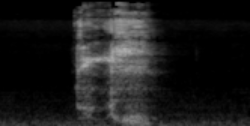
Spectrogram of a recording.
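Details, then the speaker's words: A single forceful adult sneeze, sharp hissing burst dropping into a brief voiced exhale, during a sneezing fit triggered by heavy dust while sick; sneeze. "oh I feel more that definitely feels like I'm gonna sneeze again like that and again oh and again"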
